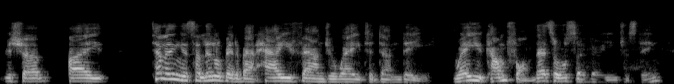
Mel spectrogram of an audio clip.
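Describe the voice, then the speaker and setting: Middle-aged male academic host, husky, hesitant delivery, dull muffled audio. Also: fairly high pitch, animated, fairly quick. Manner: hesitant, many ums and uhs. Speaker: university associate dean interviewing a student. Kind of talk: relaxed interview questions.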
